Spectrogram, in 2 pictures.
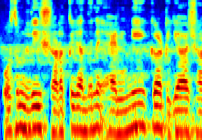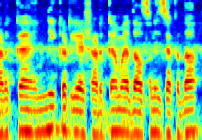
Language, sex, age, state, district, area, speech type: Punjabi, male, 30-45, Punjab, Barnala, rural, spontaneous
